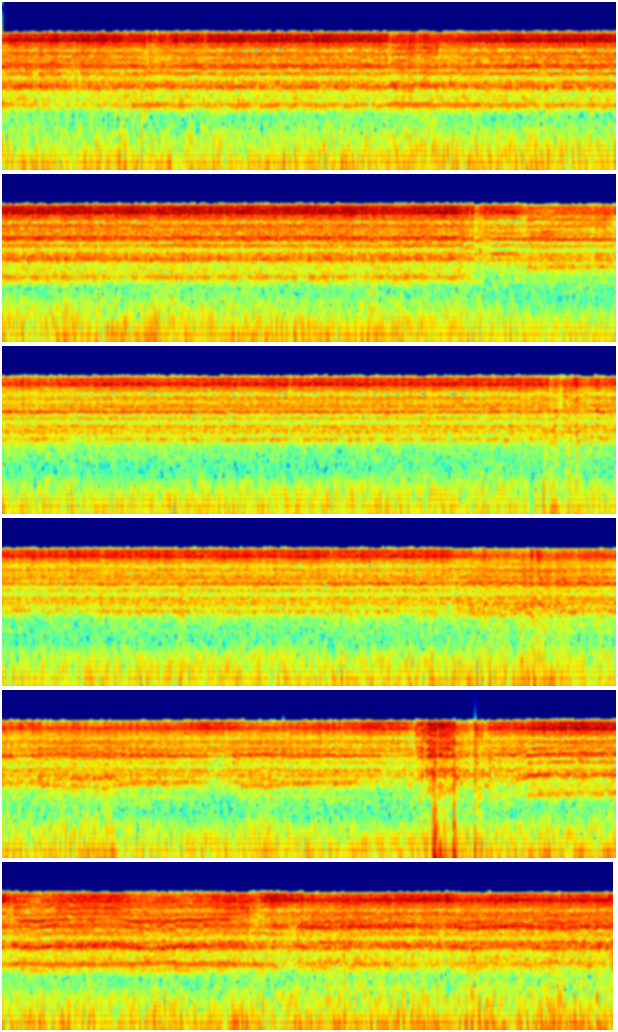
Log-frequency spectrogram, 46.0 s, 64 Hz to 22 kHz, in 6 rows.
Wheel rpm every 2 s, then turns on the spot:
160, 160, 160, 160, 160, 160, 160, 120, 110, 110, 120, 120, 120, 110, 110, 120, 120, 120, 140, 160, 160, 160, 160.
none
